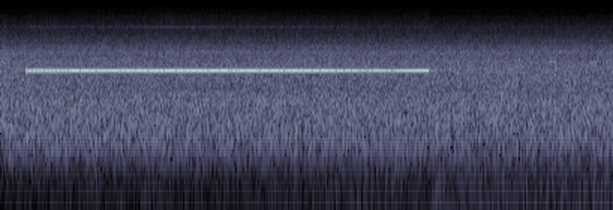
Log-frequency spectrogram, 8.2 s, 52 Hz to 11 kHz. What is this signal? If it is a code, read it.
PSK31 (31.25 baud), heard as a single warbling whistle, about 1800 Hz, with radio static and room echo.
